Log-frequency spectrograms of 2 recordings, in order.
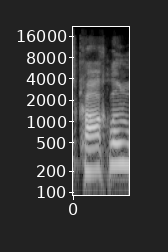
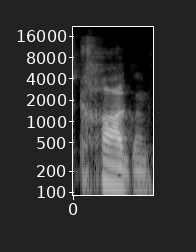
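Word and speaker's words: Coghlan: the Year it's well it's Chris cogin first I I was just gonna let you continue to say it wrong okay um is I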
